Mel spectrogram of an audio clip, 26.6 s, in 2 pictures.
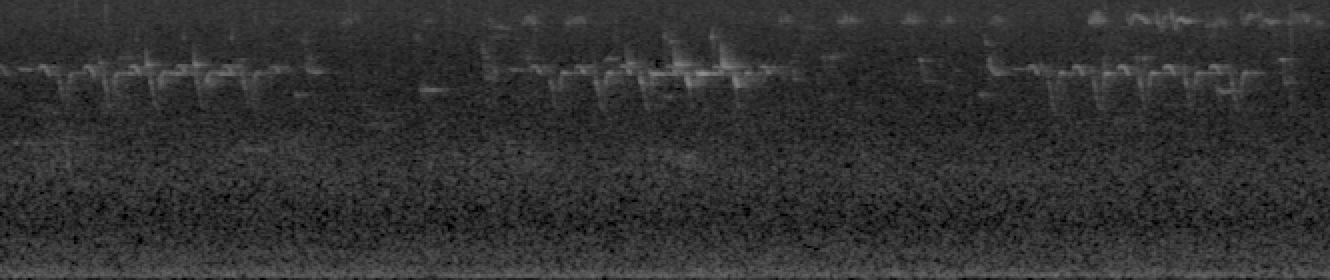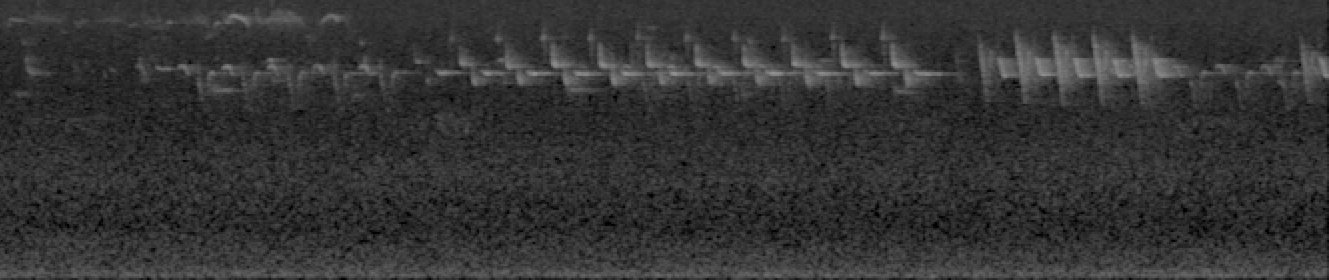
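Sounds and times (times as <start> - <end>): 
dawn chorus of small birds chirping at Yunomaru Plateau: 0.0 - 26.5
low rumble and hiss: 0.0 - 26.5.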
